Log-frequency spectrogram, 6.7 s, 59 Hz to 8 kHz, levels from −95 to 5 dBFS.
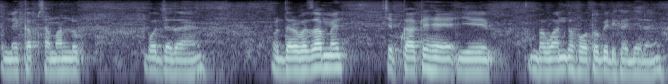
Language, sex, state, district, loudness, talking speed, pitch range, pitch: Hindi, male, Arunachal Pradesh, Lower Dibang Valley, -19 LUFS, 190 wpm, 125-140 Hz, 130 Hz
